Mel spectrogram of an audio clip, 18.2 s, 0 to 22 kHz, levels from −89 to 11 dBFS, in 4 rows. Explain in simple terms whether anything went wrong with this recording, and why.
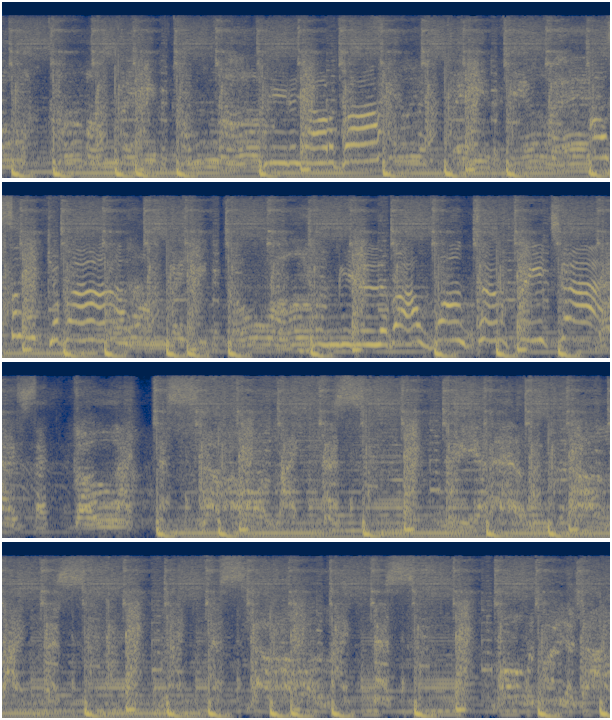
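Nothing went wrong; no faults can be heard.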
